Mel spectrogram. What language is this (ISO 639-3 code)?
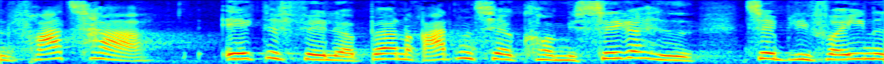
dan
